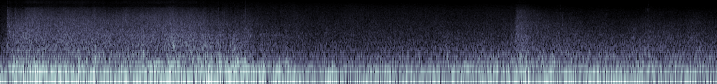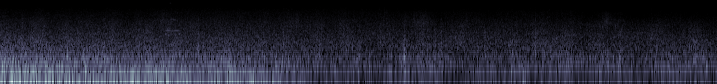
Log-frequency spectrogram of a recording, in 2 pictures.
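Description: Waves crash against a sailing ship's hull.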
